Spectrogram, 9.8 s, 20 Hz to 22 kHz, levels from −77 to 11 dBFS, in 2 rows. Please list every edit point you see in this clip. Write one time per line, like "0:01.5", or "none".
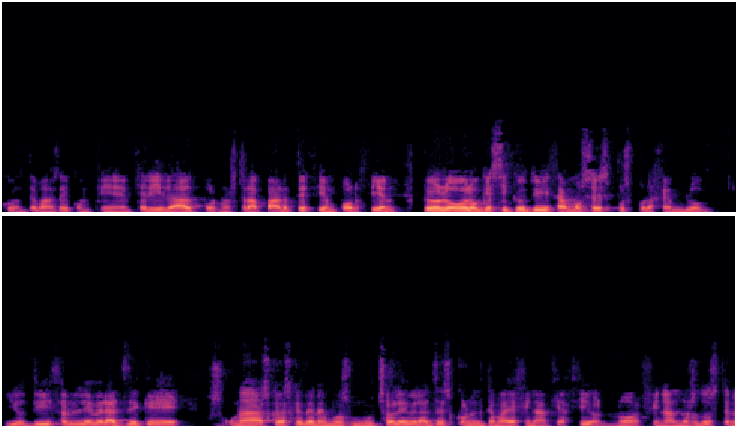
0:02.7
0:06.2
